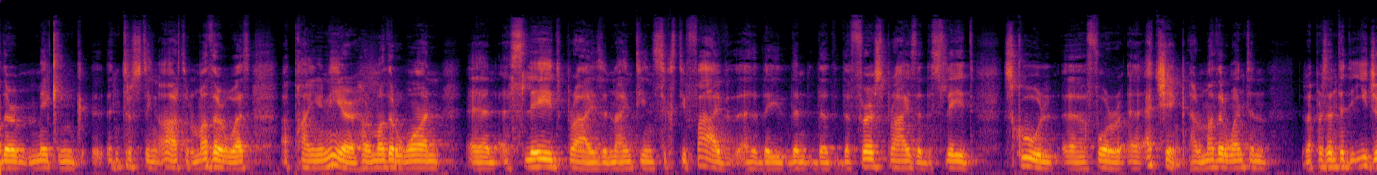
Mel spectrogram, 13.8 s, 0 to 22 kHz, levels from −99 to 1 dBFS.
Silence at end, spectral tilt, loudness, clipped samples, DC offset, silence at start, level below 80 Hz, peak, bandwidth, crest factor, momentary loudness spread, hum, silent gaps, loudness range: 0 s; -5.5 dB/octave; -25 LUFS; under 0.1%; under 0.1%; 0 s; -62 dBFS; -6 dBFS; 14.5 kHz; 18 dB; 13 LU; none; none; 4 LU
